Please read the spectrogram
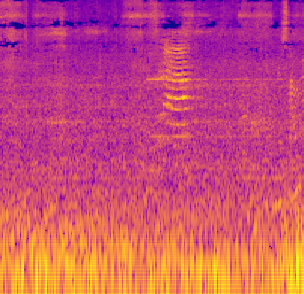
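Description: Steady low outdoor rumble, with one short high-pitched vocal call about two seconds in.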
